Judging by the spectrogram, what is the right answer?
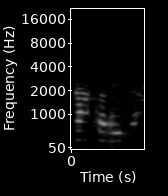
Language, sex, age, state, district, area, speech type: Maithili, female, 60+, Bihar, Madhepura, urban, conversation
